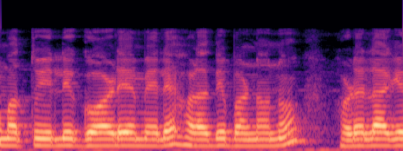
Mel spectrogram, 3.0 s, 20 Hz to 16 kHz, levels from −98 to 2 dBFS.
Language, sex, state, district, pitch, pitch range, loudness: Kannada, male, Karnataka, Bidar, 160 Hz, 160-165 Hz, -15 LUFS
